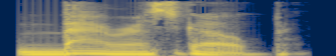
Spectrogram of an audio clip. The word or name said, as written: baroscope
